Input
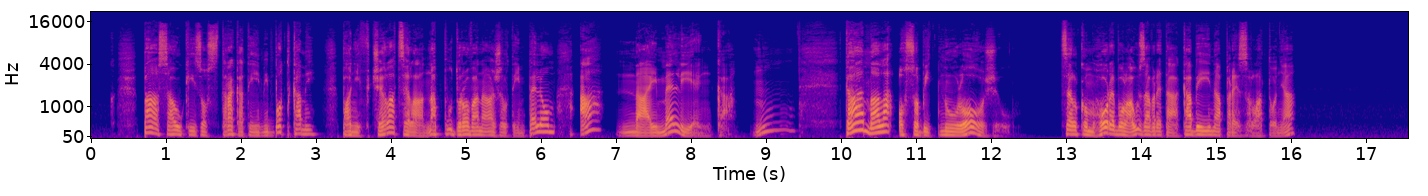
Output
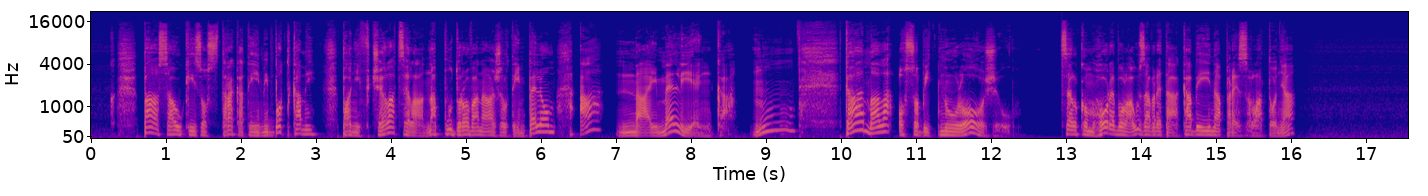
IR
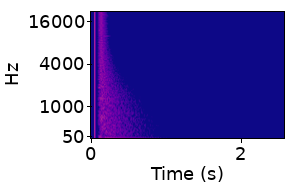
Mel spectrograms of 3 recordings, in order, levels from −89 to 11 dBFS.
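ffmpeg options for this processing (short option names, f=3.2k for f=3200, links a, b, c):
-af "tiltshelf=f=720:g=-5.5,acompressor=threshold=-40dB:ratio=2.5,volume=6dB"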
